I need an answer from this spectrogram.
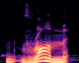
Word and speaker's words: Rum: And the Sultan Rum is just a Turkish pronunciation of Rome.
